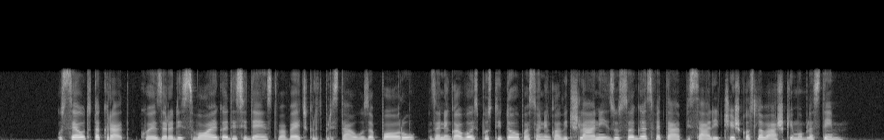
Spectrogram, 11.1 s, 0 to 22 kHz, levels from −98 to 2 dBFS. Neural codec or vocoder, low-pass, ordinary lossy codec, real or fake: none; 10.8 kHz; none; real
